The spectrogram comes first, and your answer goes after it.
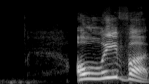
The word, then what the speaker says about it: Oliva: did I say it right yes I did Oliva this is from half whee where I get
